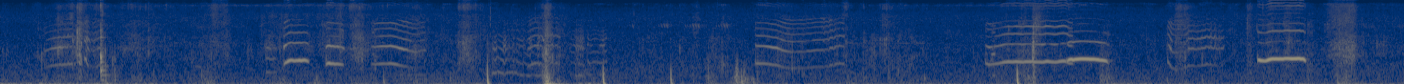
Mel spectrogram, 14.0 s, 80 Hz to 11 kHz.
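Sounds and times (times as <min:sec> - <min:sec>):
baby monkey crying: 0:02.7 - 0:04.3, 0:09.9 - 0:13.2.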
